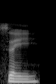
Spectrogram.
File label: cantonese number 4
